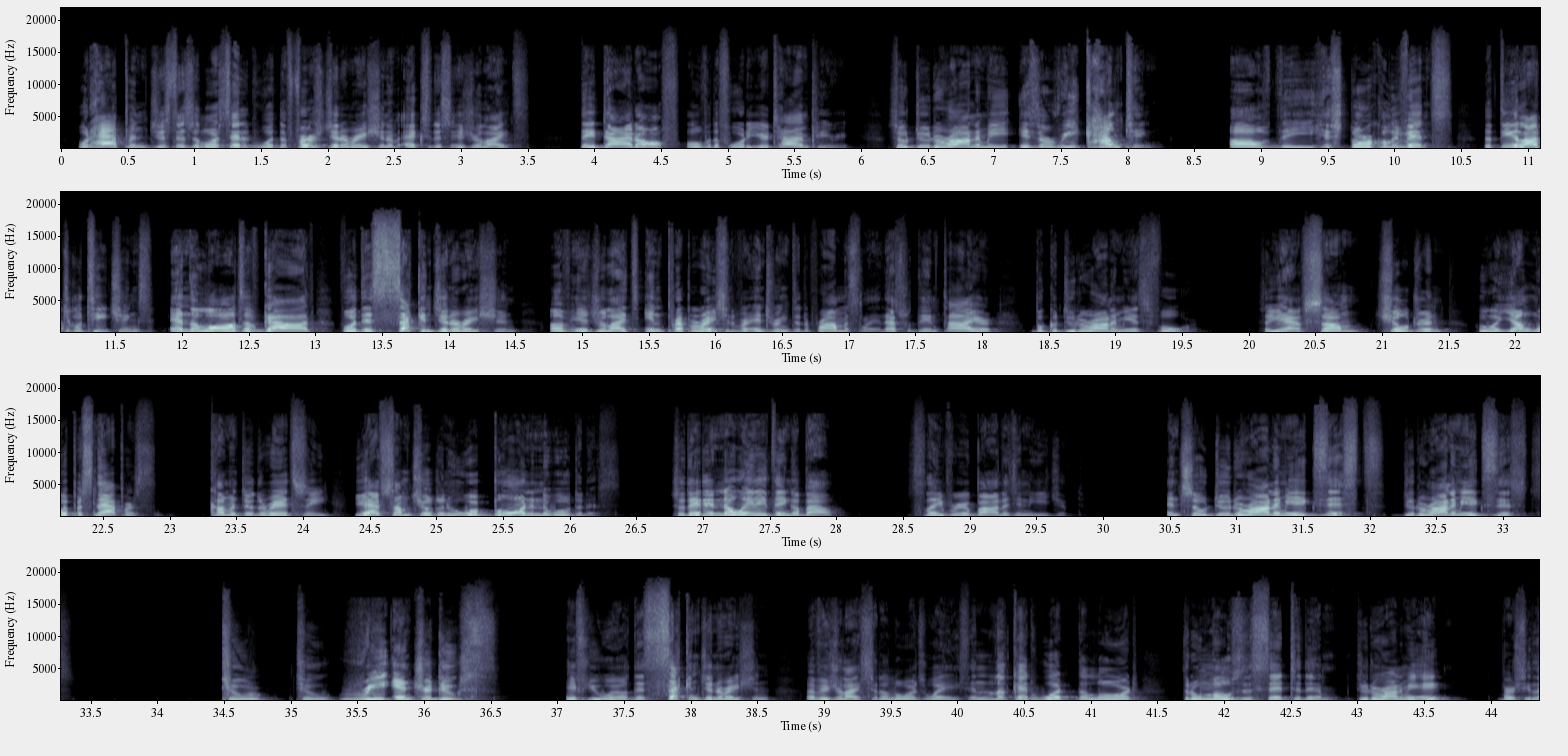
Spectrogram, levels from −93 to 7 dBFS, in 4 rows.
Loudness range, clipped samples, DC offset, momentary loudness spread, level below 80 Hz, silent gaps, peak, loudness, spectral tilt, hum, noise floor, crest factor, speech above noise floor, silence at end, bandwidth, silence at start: 7 LU; under 0.1%; under 0.1%; 16 LU; -62 dBFS; none; -2 dBFS; -26 LUFS; -4.5 dB/octave; none; under -90 dBFS; 24 dB; over 64 dB; 0 s; 18.5 kHz; 0.15 s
